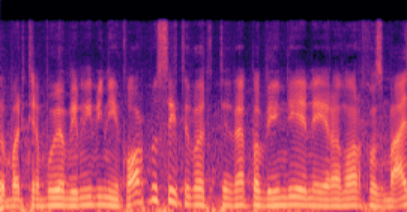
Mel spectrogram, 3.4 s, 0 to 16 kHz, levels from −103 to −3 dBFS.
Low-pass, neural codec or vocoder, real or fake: 10.8 kHz; codec, 24 kHz, 1 kbps, SNAC; fake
